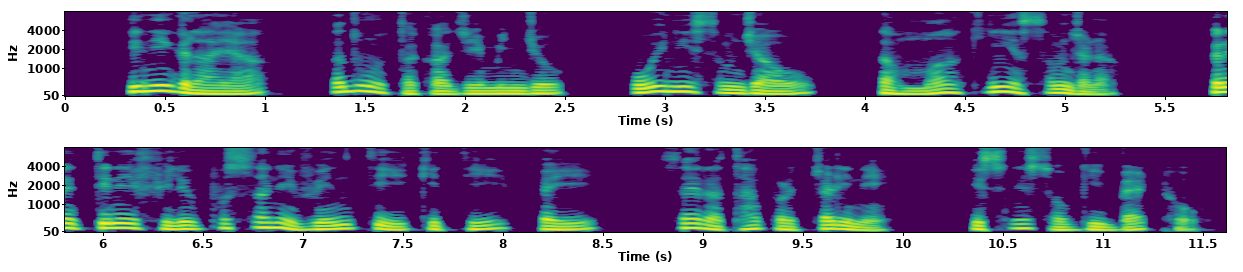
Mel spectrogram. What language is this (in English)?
Bilaspuri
